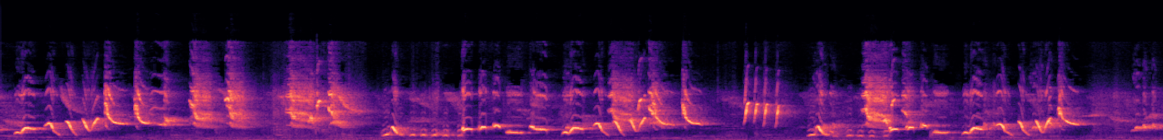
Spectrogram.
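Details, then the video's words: Aceh white-rumped shama with a companion bird, pouring out a loud, dense, varied song of rapid whistled sweeps and sharp chattering notes, phrases following one another almost without pause. "Murai Aceh + Punya Teman"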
